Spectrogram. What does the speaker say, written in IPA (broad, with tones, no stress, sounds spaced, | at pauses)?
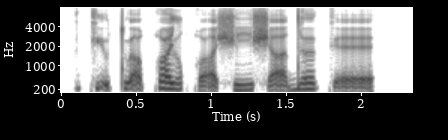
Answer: kʲ ə̰˦ tʷ a̰˦ qʷ i˦˨ lʲ qʷ a̰˨ ʃ i˨˦ ʃ a̰˧ d ə˦ k ɛ̰˨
